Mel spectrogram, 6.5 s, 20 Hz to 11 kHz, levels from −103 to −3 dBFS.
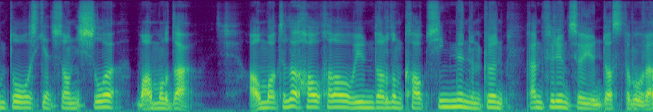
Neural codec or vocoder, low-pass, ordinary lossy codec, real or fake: autoencoder, 22.05 kHz, a latent of 192 numbers a frame, VITS, trained on many speakers; none; none; fake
